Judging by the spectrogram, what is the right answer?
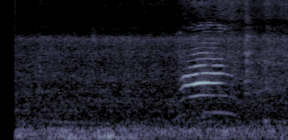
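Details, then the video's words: Domestic cat Onyx, half puffed and anxious in a carrier taken outdoors for enrichment, gives one short rising-falling harmonic meow near the middle, over steady low rumbling outdoor noise. "Taking the cats outside for a walk one at a time. (Some anxious meowing)"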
